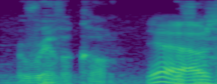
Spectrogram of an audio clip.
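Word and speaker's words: Revachol: He pronounces Revocol.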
